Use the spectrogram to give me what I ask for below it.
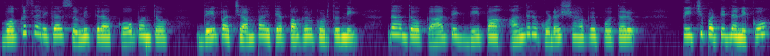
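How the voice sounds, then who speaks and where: Woman narrator, slightly high, mellow voice, dramatic story recap with acted character lines. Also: fairly even intonation, a little fast. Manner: voices every character's lines herself, raising her voice for shouts.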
